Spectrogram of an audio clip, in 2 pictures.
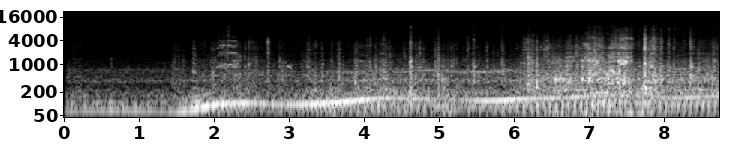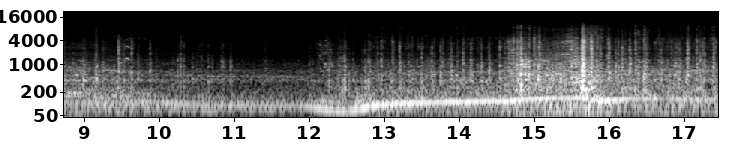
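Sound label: panzer iii onboard slow drive uneven stop tracks right; Sonniss GDC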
